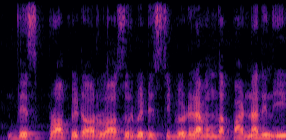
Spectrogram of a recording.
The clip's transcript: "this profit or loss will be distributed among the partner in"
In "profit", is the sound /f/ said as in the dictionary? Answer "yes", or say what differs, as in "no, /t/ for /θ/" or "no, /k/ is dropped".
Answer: no, /p/ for /f/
